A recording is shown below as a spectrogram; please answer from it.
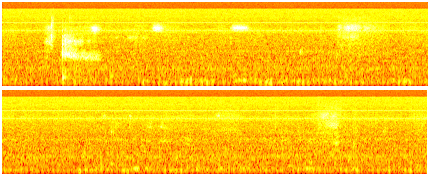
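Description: Near silence: faint room tone with a thin, steady, high-pitched electronic tone, and a short soft hiss about half a second in.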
